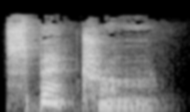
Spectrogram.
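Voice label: "spectrum", English, British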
